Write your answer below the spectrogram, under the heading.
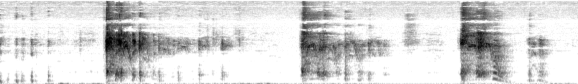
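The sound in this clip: Three bouts of coughing and throat clearing from a speaker with a throat problem. Each is a harsh, loud burst that trails off, and quiet pauses separate them.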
